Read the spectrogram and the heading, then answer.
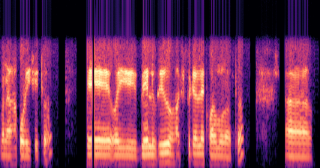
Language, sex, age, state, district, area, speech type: Bengali, male, 30-45, West Bengal, Kolkata, urban, conversation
